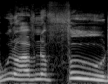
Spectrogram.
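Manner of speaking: high, anxious whining complaint; worried disciples. Retold or imitated. Preacher imitating worried disciples, anxious high whine.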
